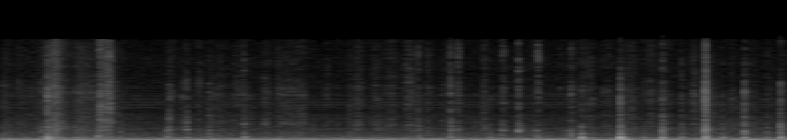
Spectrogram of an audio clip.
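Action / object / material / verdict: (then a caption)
tap / cardboard box / cardboard / none. A hollow white cardboard or papier-mâché box with a lid, held in both hands, is tapped and lightly scratched with fingertips and short nails on its curved side wall. Soft, dry taps and brief scratches come at an uneven pace over a steady low hum. Each tap dies away almost at once.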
